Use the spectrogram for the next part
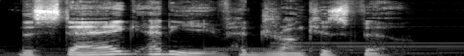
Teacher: Here we see a pattern of an unstressed syllable followed by a stressed syllable. This is called an iambic pattern.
